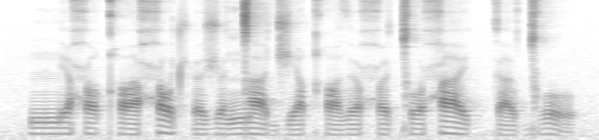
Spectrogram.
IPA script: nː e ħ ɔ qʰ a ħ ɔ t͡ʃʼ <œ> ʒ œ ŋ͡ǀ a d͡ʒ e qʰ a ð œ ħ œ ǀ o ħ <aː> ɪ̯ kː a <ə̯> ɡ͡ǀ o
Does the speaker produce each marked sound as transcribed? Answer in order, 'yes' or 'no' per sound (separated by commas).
yes, no, no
